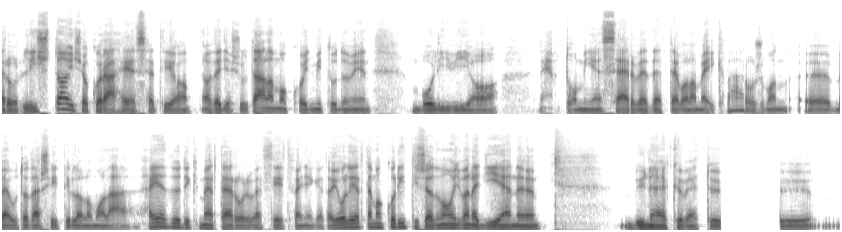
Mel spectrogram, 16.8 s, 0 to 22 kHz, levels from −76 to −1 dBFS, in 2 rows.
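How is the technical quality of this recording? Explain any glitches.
The speech has one glitch, a rebuffering stall from 15.56 to 16.16 s. The player ran out of downloaded audio and waited for more, so the sound drops to silence and resumes exactly where it stopped, adding 0.6 s without losing any content.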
